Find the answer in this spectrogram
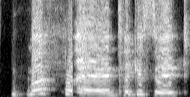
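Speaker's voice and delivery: Italian accent slipping toward Greek. Welcoming a guest into a barber shop: attempted Italian barber accent gone Borat. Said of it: "I was attempting, like, an Italian barber, and it went Borat".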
